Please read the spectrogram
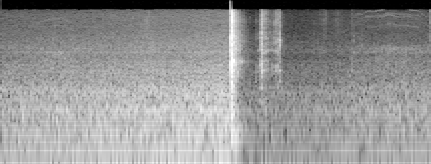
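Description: Handheld hole punch squeezed onto the bottom rim of a thin metal can: a straining noise grows louder for about two seconds, then a sharp metallic snap as the punch bites through, followed by a couple of faint clicks.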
